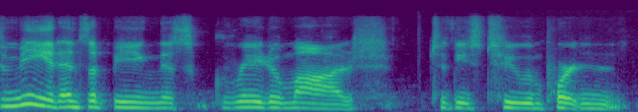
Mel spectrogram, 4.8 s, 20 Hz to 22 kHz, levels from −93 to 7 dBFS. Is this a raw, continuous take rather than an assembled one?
yes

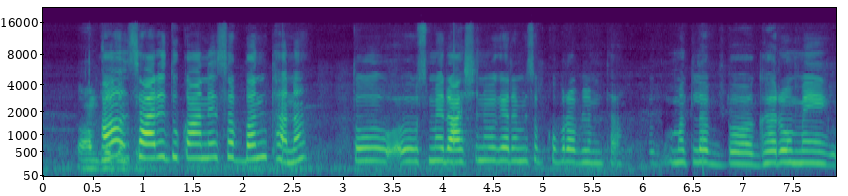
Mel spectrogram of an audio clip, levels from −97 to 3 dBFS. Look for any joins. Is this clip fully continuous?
no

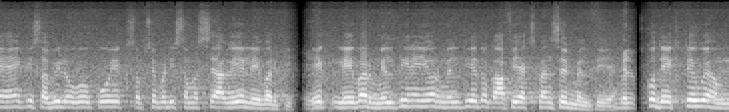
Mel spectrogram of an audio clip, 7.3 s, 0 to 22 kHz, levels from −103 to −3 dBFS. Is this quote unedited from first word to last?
no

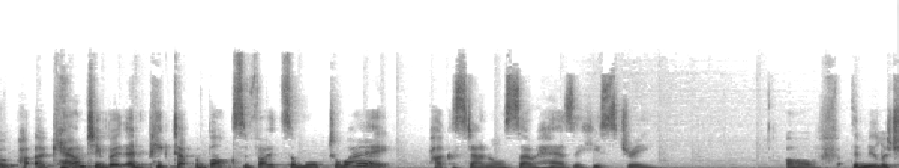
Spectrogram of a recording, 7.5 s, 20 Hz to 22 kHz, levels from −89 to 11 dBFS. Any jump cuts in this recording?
yes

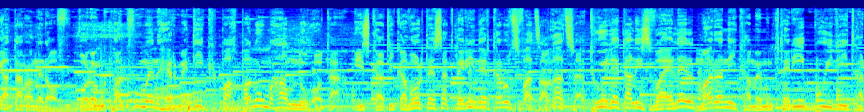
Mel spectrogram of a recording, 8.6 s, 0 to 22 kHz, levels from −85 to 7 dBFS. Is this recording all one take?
yes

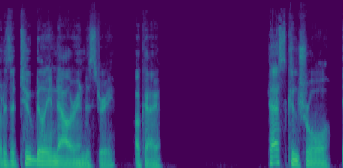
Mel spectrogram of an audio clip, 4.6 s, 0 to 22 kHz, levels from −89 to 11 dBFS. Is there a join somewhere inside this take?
no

